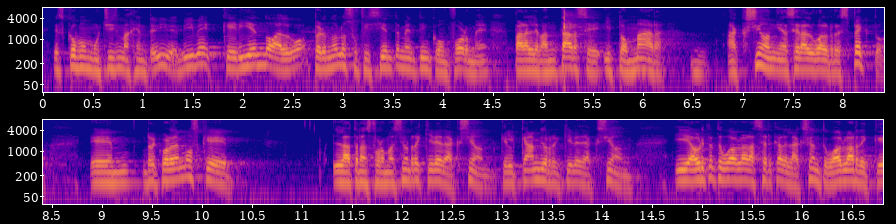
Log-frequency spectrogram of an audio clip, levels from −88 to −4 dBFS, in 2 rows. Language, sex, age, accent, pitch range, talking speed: Spanish, male, 40-59, Mexican, 130-160 Hz, 190 wpm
